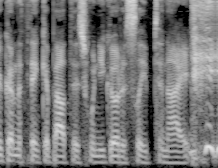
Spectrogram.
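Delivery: mock, pretend very quiet delivery. Acting out a line to say to a rude stranger: very quietly. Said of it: "very quietly say".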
